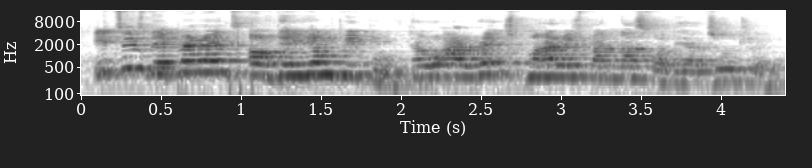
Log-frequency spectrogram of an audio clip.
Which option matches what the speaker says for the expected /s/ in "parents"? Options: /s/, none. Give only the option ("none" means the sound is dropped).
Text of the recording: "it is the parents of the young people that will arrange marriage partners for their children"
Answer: /s/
